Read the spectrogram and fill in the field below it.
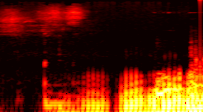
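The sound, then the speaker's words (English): A cat purrs, a low, steady rumble that pauses briefly and then returns louder and fuller. No one speaks. “Oh, uh, share my cat with you all.”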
